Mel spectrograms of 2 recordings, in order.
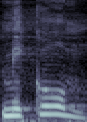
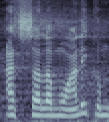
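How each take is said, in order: First: Only the final syllables are said. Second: The greeting is said in full. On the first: The speaker calls it wrong. "tapi mikum" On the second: The speaker calls it right. "bukan assalamualaikum"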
